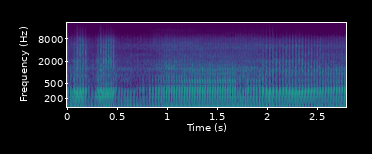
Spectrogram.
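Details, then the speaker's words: Yamaha Raptor 660 ATV with Lex exhaust after transmission replacement, riding: single-cylinder rasps unevenly off idle, burping with a brief stumble and pop before picking up revs; hesitation down low, owner will sort it out. "you know it's got a little bit of a hesitation down low it doesn't have I really like Snappy throttles you hear it burping a little bit"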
